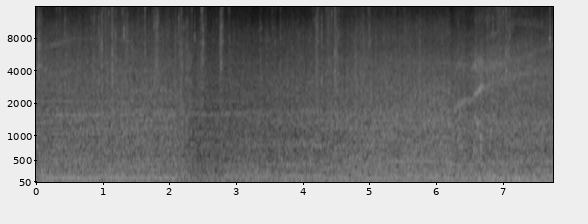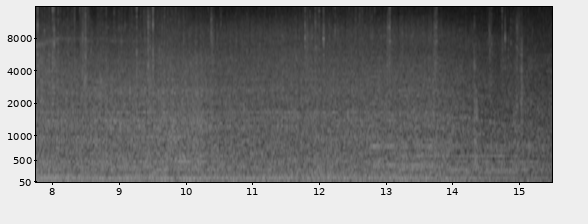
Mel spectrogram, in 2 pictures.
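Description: Tyres crunch over snow and rough ground.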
